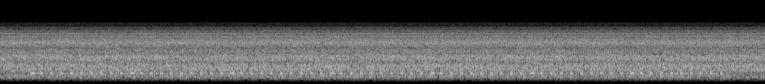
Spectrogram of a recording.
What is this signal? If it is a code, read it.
Radio time signal (RWM, Moscow), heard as ten pulses a second, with radio static.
